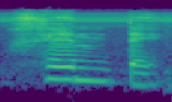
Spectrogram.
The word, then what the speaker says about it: gente: Sí, es gente. Gente uses the soft G.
